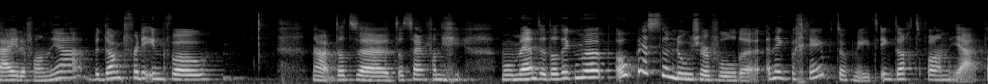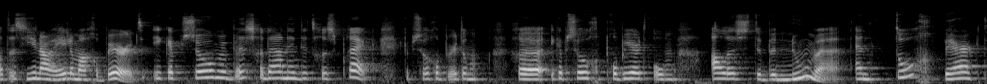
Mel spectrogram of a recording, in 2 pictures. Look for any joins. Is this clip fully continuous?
no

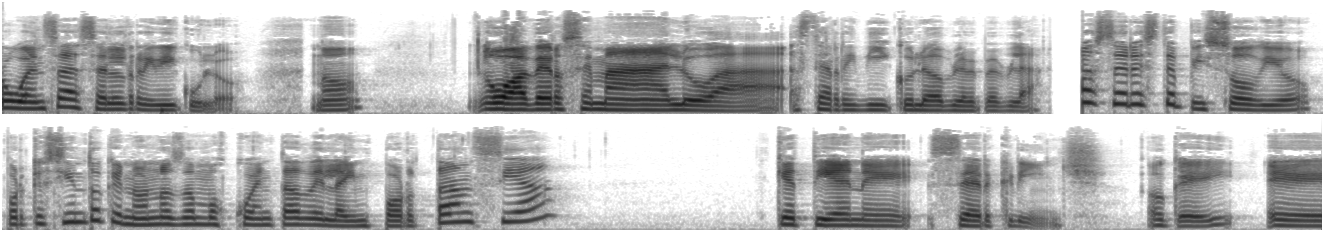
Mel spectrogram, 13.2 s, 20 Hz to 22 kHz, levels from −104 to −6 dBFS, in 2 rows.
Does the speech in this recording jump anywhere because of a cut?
yes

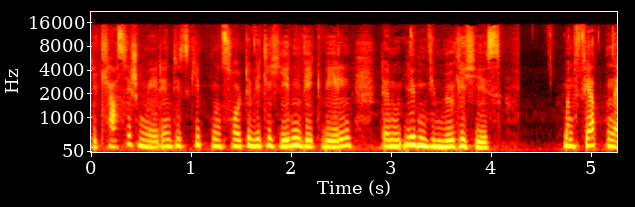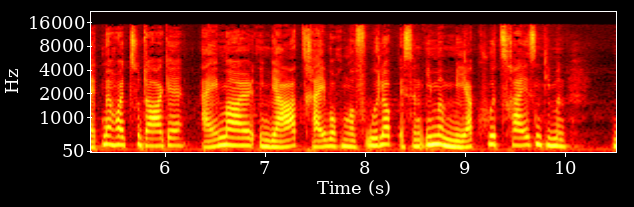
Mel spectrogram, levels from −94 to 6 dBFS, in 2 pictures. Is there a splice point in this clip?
yes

